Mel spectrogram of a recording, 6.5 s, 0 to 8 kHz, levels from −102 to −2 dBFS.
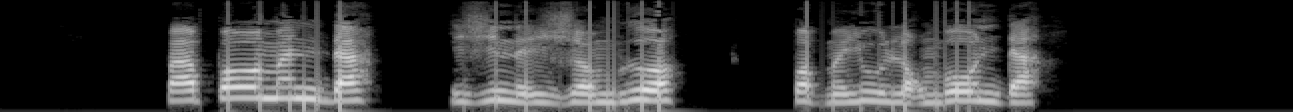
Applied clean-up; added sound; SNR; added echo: none; none; none; none.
